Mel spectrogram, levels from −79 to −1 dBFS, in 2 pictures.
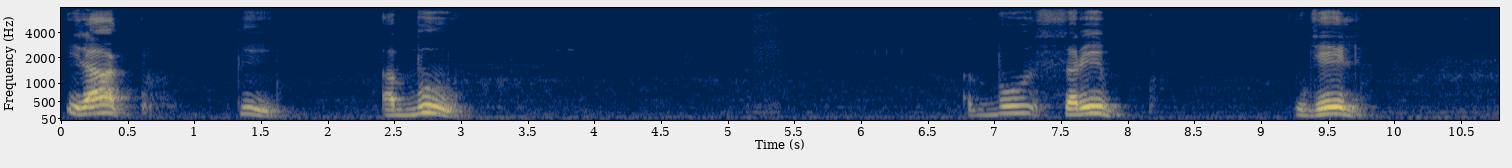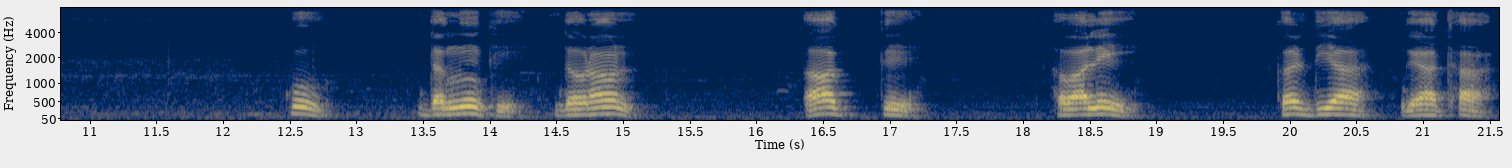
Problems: background sounds at intervals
